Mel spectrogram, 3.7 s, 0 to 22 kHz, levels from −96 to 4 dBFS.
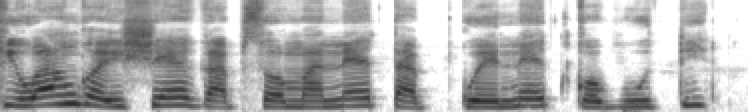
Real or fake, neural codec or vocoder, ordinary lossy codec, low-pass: fake; vocoder, 44.1 kHz, 128 mel bands, Pupu-Vocoder; none; none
